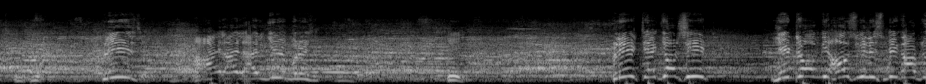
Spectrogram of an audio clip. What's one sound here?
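An elderly man speaks forcefully into a microphone.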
